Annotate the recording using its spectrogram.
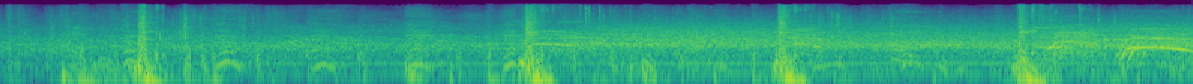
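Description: A metal pipe strikes a body with heavy thuds.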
